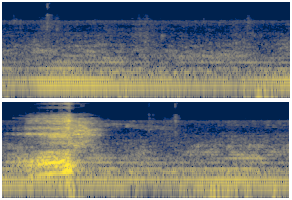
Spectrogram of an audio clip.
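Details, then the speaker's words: Horse coughing. "Вот так мы кашляем."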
